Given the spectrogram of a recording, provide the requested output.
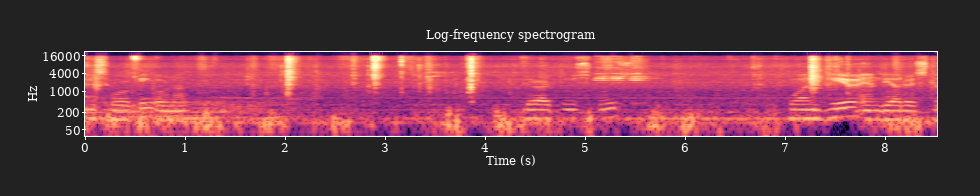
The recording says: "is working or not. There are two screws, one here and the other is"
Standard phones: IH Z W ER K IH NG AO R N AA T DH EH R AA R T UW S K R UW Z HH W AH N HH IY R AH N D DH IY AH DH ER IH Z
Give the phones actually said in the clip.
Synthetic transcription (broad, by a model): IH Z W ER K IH NG AO R N AA T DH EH R AA R T UW S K UW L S W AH N HH IY R AH N D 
